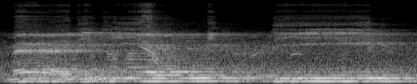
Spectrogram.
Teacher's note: وكلمة الدين أيضا الدال عليها شدة لابد أن أضغط عليها لأنها بدالين، دال ثم دال.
